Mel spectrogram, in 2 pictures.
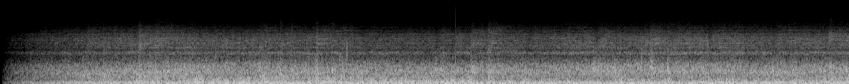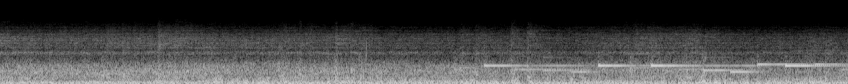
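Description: Passenger train carriages running along the rails: a steady, loud rumble with rail clatter, fading in at the start. A simple melody begins faintly over it about three-quarters of the way through.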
